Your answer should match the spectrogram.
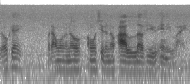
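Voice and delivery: soft, hushed sincere reply; preacher answers the contractor's refusal, softly; gentle forgiveness. Retold or imitated. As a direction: offer it quietly, meaning it. Reconciling with the angry contractor.

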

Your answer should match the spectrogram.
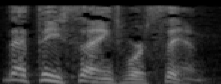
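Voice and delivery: ordinary talk, nothing marked

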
